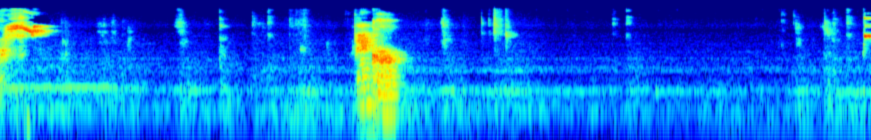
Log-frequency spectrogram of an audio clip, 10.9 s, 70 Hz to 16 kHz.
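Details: Talkative pet African grey parrot, a male hatched in 1997, indoors at home in Texas before a livestream. He gives a loud high squeak, then a buzzy speech-like burst, with faint clicks and soft ticks between them in a quiet room.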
